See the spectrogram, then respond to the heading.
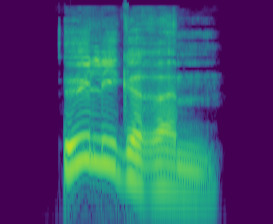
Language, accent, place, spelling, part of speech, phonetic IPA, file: German, Germany, Berlin, öligerem, adjective, [ˈøːlɪɡəʁəm], De-öligerem.ogg
- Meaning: strong dative masculine/neuter singular comparative degree of ölig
